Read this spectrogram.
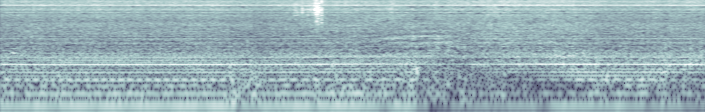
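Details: Quieted diesel generator in a bus RV conversion on external fuel, compared under load with the old inverter generator: loud steady drone, low even rumble, holding pace as load comes on; normal running.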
